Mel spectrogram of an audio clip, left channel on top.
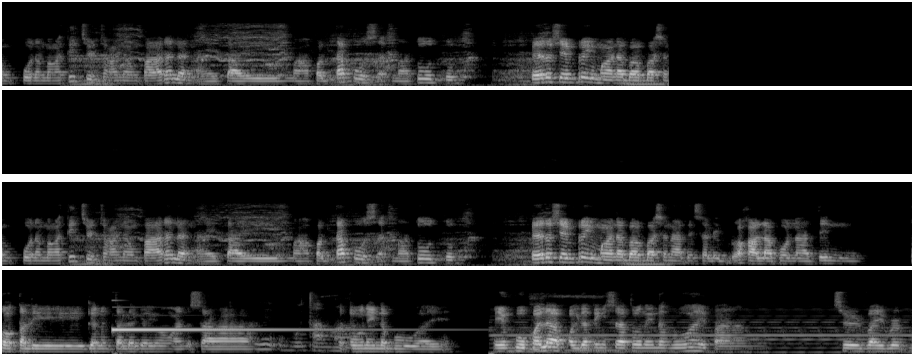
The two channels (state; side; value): drops out; left; at 6.7 s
